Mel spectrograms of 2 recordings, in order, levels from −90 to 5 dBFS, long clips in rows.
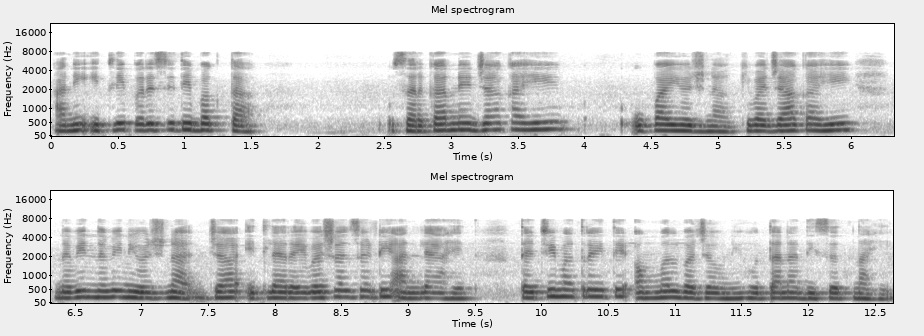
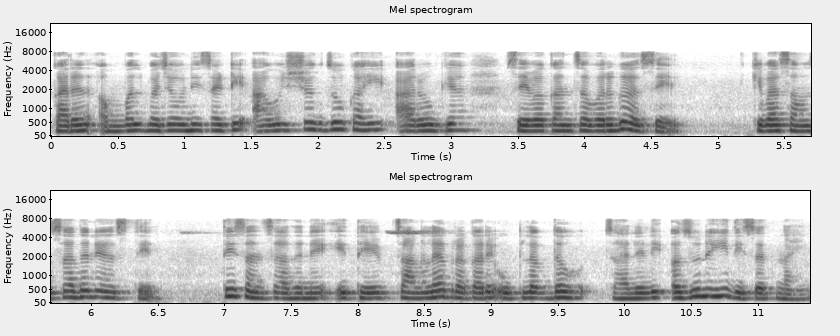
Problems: none marked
